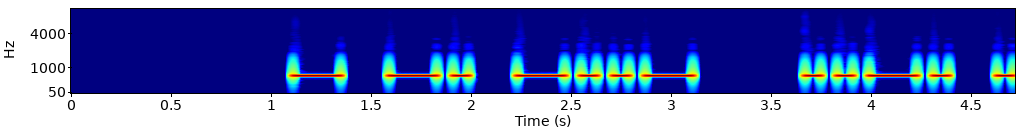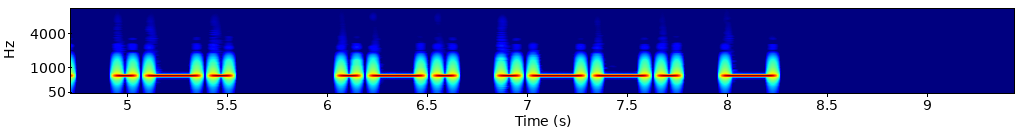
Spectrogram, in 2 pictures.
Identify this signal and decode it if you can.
Morse code, heard as a keyed tone, about 15 wpm, 700 Hz. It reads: TNX FER RPT
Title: Common QSO Phrases 15wpm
